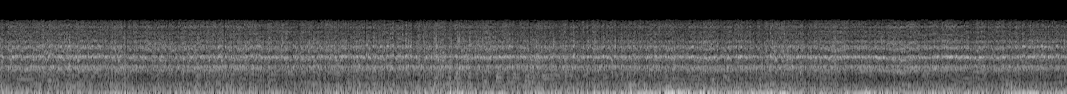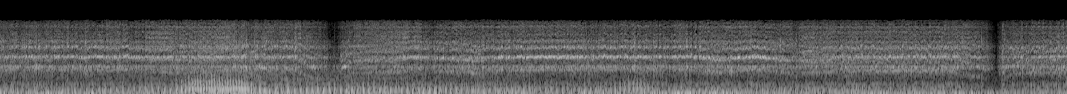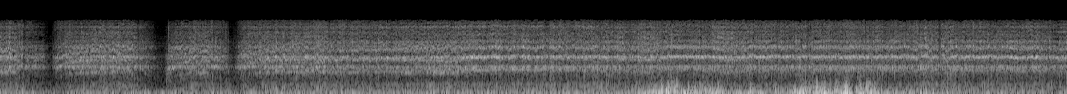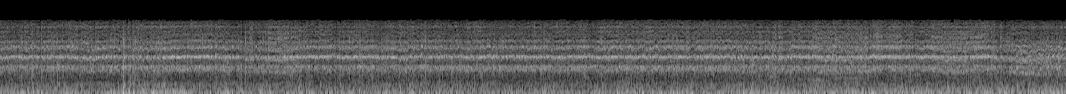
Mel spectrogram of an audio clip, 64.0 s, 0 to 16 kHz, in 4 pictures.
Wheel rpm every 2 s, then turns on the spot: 230, 220, 220, 230, 230, 230, 230, 230, 230, 220, 150, 210, 230, 230, 200, 150, 130, 110, 170, 210, 230, 220, 230, 230, 230, 230, 220, 240, 230, 230, 230, 220.
none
